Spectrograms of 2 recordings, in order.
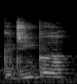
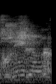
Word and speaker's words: Vegeta: So I know who Gajiba, Lord, I mispronounced the name. What's that child name? Vegeta? Oh, Vegeta.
